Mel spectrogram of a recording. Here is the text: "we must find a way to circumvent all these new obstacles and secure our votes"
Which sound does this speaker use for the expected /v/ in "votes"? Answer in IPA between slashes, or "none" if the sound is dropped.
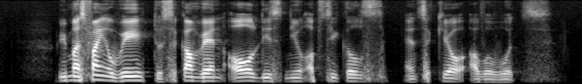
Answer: /w/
